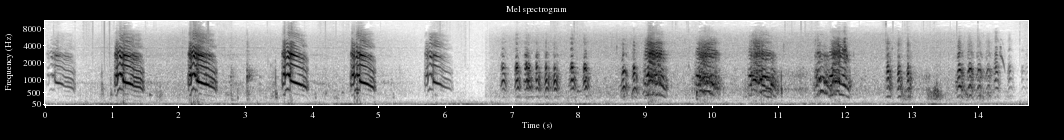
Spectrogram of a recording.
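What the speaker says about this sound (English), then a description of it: "great black-backed gull." Great black-backed gull calling in a series of loud, harsh, descending barking notes, first spaced out and then in a faster run of repeated calls, heard alone and close.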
